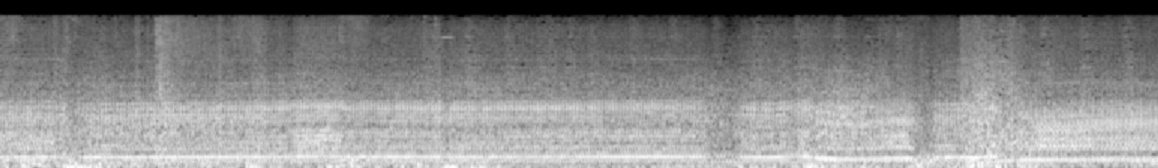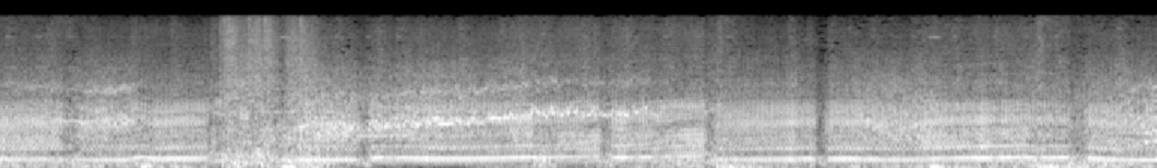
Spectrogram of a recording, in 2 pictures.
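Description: A car engine roars steadily, its pitch shifting as it changes gear.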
